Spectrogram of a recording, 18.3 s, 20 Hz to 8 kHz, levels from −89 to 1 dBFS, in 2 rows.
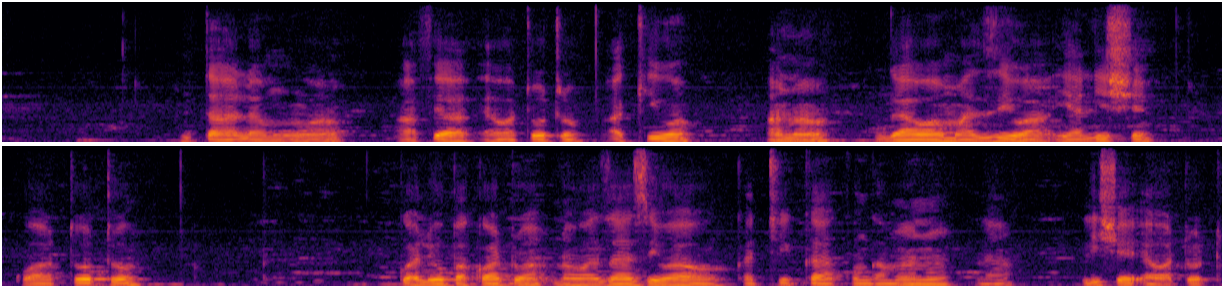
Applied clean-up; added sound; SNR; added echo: none; none; none; none.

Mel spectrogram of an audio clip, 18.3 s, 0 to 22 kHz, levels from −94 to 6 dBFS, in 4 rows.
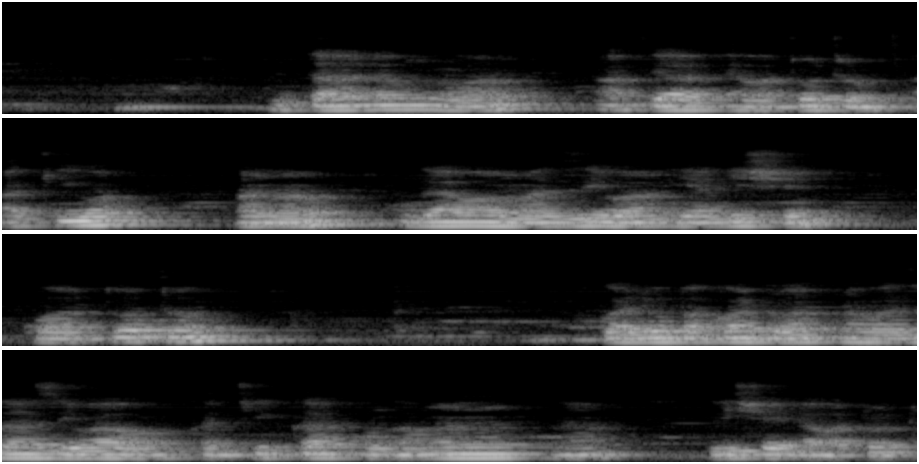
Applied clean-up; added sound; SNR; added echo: none; none; none; reverberation time 0.9 s.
